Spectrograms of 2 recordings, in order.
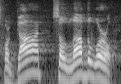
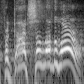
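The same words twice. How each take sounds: First: Slow, loud, every word weighed; slow emphatic quote. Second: High, loud, slow cry of the verse; shouted climax. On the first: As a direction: lay each word down heavily. Preacher quotes key verse. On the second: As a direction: cry it out to the back row. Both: Acted.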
